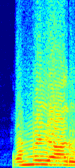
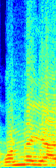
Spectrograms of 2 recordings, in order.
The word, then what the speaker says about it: பொன்னையார்: இருந்திருக்கிறது அது ஆவணப்படுத்தப்படவில்லை அவ்வளவுதான் ஆனால் என் பாட்டனும் பாட்டியும் பொன்னையார் பொன்னையார் என்று அவர்கள் உச்சரித்திருக்கிறார்கள் அது தவறு என்று நான் நினைத்திருந்தேன் ஆனால் அதுதான் சரி அது எப்படி சரி என்று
